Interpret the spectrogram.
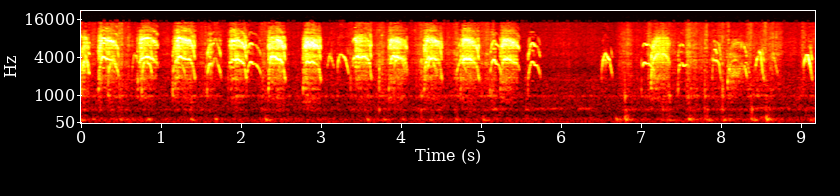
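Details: European roller chicks at a nest on a live camera, three chicks now and one fed a giant grasshopper, 20 June 2023: bursts of arched, high squeaky calls repeated about twice a second, then a pause and scattered calls.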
